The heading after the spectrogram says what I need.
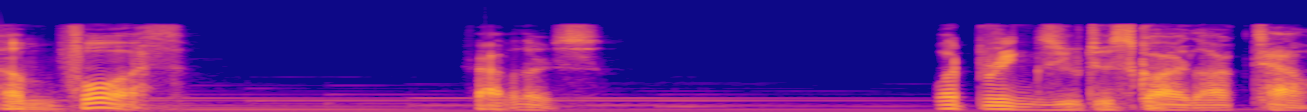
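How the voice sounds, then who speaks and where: A man puts on a character voice with a very deep, low pitch. He speaks very slowly with long, frequent pauses as faint music plays in the background. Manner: speaking formally, summoning travelers.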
